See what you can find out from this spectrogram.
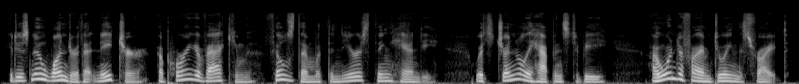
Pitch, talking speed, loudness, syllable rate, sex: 155 Hz, 220 wpm, -20 LUFS, 6.2 syllables/s, male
